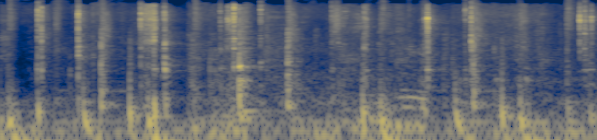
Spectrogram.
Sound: crackles and a pop

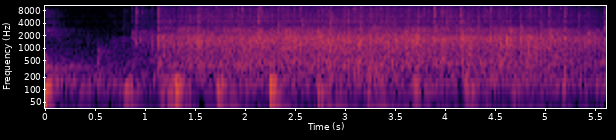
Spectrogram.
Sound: audience applauding

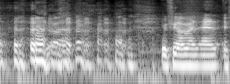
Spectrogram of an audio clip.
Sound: laughing

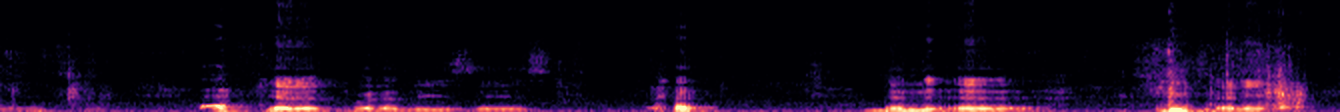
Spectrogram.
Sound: chuckles

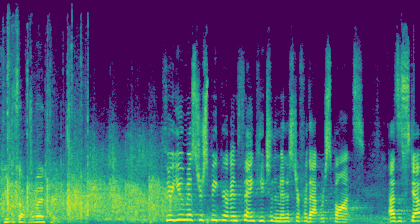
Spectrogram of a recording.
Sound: applause

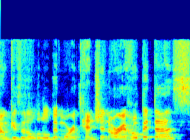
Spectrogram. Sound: none

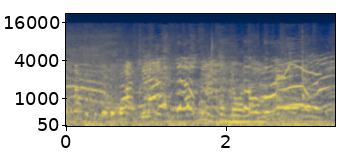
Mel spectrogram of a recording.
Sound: chuckles

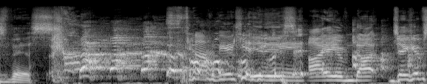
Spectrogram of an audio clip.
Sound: laughing

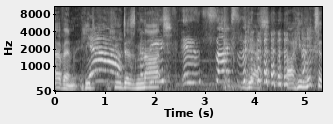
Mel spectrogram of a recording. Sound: laughs

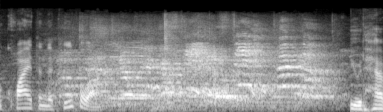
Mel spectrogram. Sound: people clamoring

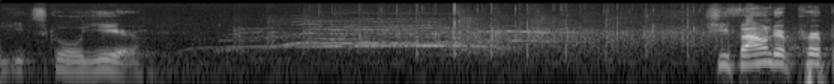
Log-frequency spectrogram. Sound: applause

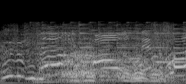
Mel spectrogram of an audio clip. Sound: shivering

